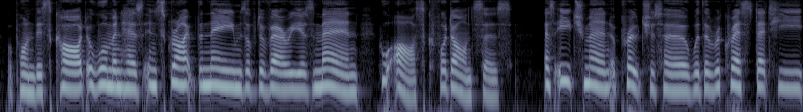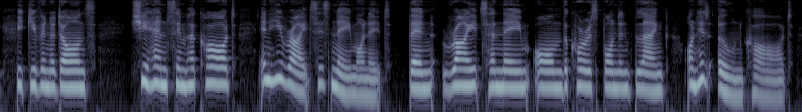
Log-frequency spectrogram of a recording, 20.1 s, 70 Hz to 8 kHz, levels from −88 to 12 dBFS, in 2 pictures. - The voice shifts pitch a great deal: No, average, 3.1 semitones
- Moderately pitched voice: No, high, 200 Hz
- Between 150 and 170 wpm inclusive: Yes, average, 165 wpm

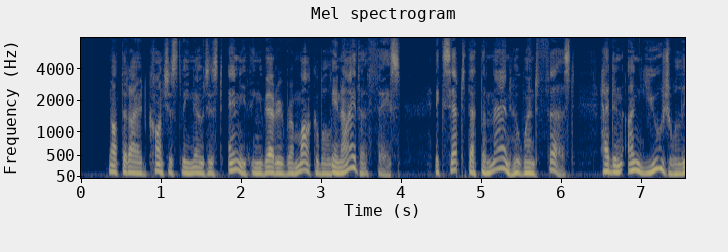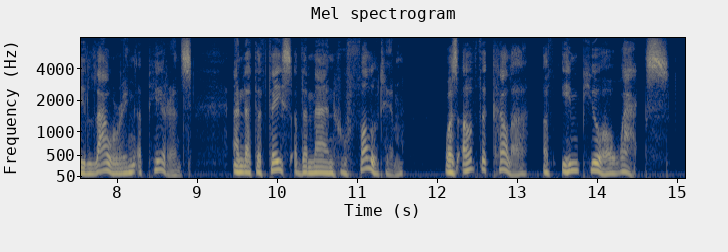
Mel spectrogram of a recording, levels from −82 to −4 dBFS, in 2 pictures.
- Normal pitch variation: No, wide, 6.4 semitones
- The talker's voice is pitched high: No, low, 125 Hz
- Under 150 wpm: No, average, 165 wpm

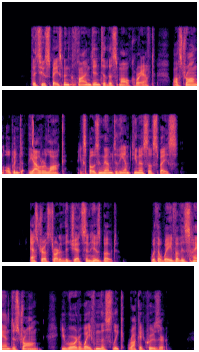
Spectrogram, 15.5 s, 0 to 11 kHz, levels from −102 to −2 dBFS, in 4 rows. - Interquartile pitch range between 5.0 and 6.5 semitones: No, average, 3.8 semitones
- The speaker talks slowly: No, average, 175 wpm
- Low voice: Yes, low, 105 Hz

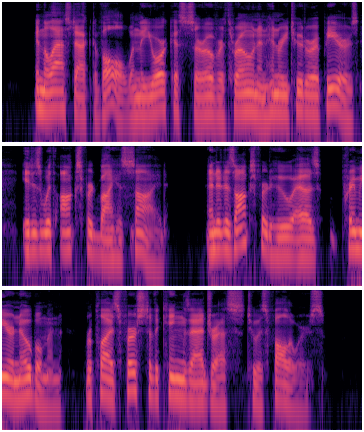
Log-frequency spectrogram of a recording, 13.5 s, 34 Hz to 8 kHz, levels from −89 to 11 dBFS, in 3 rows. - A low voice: Yes, low, 110 Hz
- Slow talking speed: No, average, 175 wpm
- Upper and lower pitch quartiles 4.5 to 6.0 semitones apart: Yes, average, 4.8 semitones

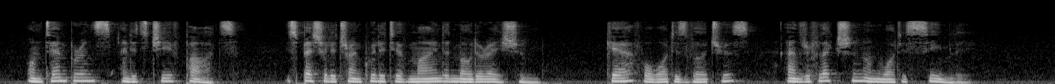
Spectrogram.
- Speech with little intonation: No, average, 3.4 semitones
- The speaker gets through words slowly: Yes, slow, 130 wpm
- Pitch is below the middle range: Yes, low, 130 Hz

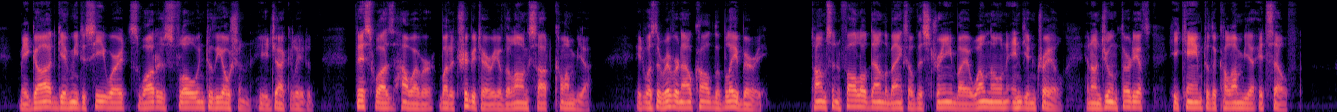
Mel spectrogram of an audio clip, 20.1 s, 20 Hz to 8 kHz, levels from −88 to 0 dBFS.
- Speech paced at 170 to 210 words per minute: Yes, average, 175 wpm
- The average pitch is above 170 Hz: No, low, 100 Hz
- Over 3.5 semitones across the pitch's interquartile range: No, narrow, 2.6 semitones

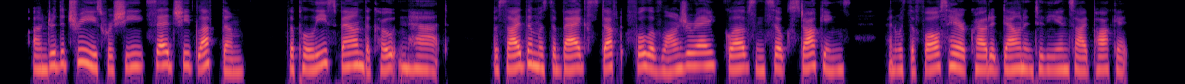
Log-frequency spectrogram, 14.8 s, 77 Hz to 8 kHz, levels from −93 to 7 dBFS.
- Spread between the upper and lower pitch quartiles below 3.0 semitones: Yes, narrow, 2.5 semitones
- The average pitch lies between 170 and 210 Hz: Yes, medium, 185 Hz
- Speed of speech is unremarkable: Yes, average, 160 wpm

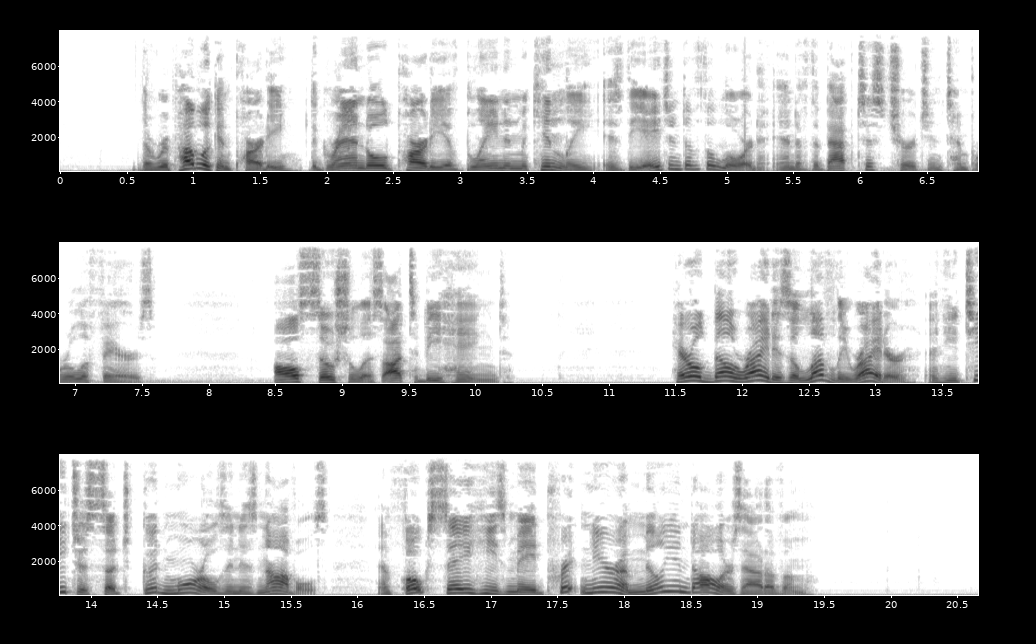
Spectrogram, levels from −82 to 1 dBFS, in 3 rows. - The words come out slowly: No, average, 175 wpm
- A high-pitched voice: No, low, 125 Hz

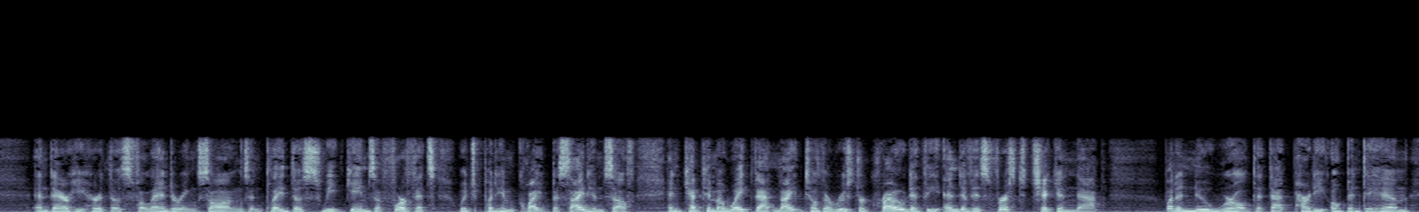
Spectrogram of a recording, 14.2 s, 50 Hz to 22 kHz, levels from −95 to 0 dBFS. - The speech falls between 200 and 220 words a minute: Yes, fast, 205 wpm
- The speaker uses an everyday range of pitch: Yes, average, 3.4 semitones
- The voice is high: No, medium, 150 Hz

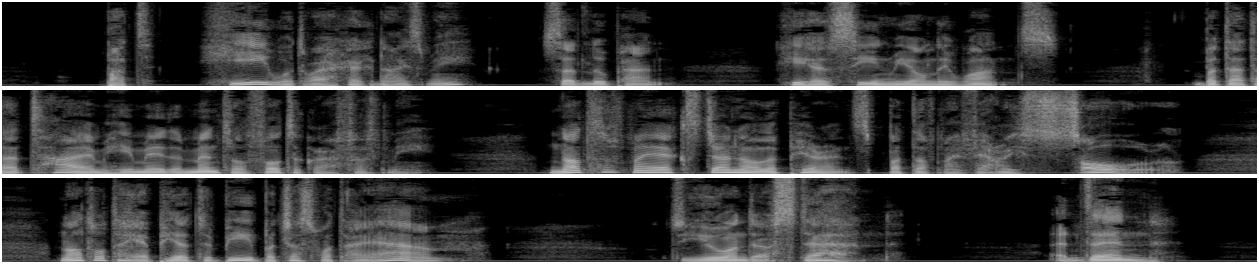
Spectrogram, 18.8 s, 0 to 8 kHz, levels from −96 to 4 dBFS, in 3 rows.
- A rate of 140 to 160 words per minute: Yes, average, 155 wpm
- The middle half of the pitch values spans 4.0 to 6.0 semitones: No, average, 3.6 semitones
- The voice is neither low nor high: No, low, 115 Hz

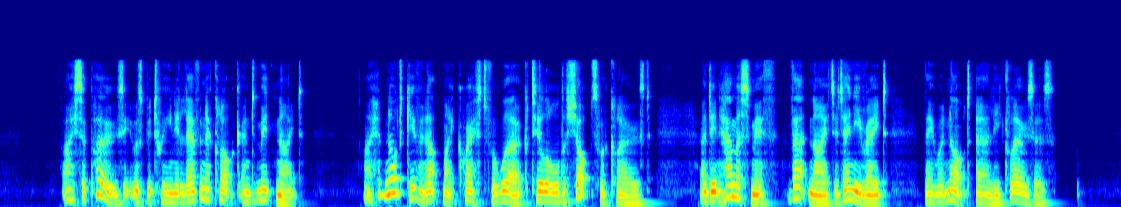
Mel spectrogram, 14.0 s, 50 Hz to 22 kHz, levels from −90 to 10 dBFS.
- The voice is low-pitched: Yes, low, 125 Hz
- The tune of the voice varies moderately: Yes, average, 4.7 semitones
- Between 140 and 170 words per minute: Yes, average, 160 wpm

